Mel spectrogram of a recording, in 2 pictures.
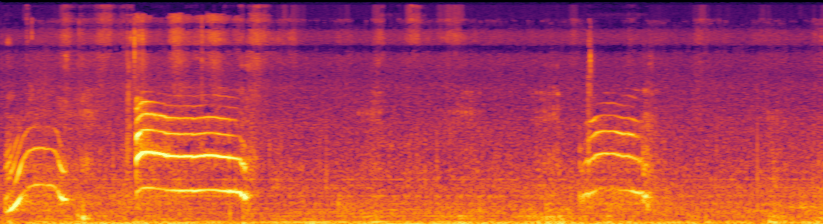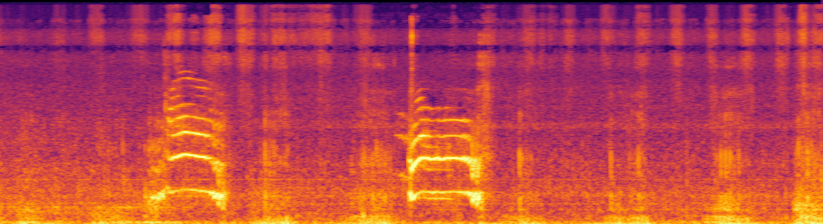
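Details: Domestic cat indoors giving a series of drawn-out meows, each with a rising then falling tone, four to five calls spaced a few seconds apart over a low background rumble.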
